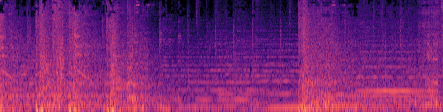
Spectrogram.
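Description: Submachine gun fire in the video game Alpha Protocol during a close-quarters weapons orientation, dense rapid bursts up close that break off midway under a low tonal hum, then resume.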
